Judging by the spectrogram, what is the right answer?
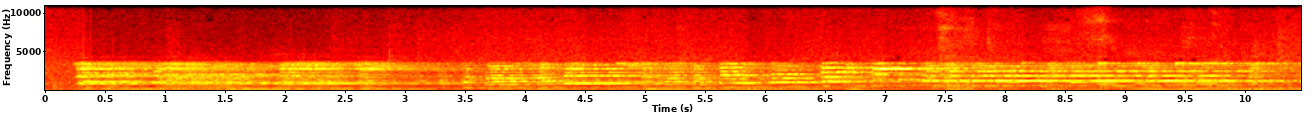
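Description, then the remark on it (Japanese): A train pulls into a station platform, its electric motors whining in layered steady tones over a continuous rumble, loud and sustained throughout with no voices. “まもなく電車が参ります。危ないですから下がってお待ちください。”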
